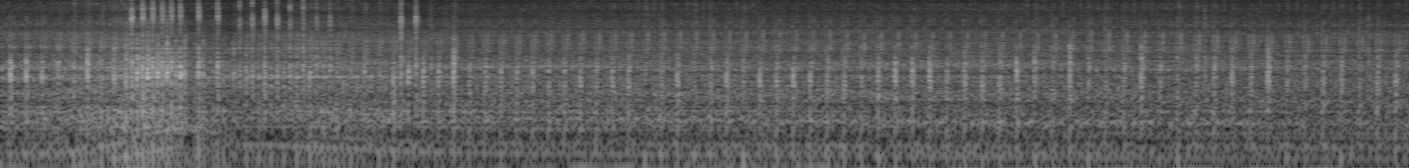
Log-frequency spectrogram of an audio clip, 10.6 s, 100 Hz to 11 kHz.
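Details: Hyundai i40 2.0 petrol automatic at 60,000 km: sharp, fast ticking knock over the idle at a steady rate. Strange engine knock, source not identified.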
